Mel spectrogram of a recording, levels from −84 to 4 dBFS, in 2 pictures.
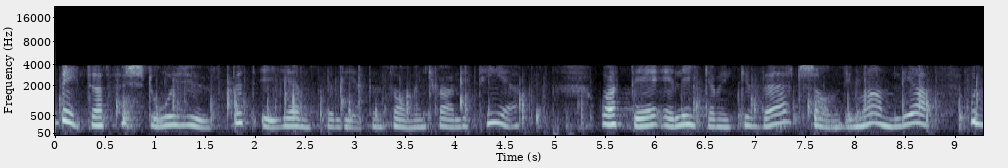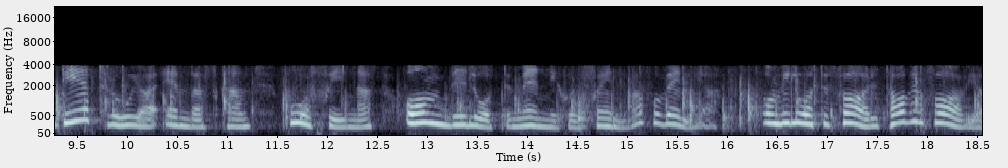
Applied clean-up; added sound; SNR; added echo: none; Walk, footsteps; 15 dB; none.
